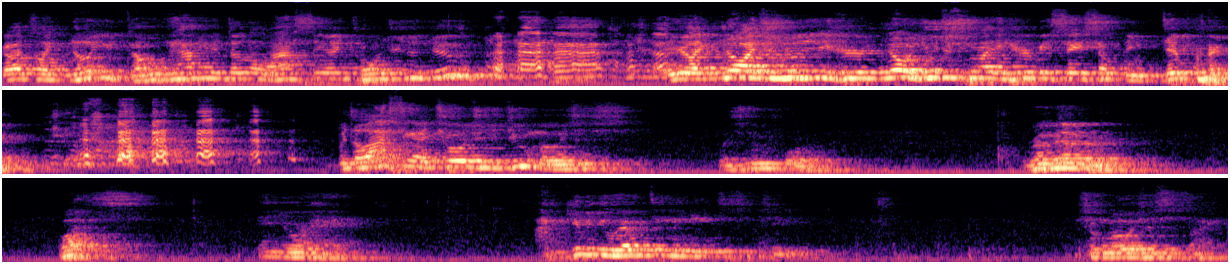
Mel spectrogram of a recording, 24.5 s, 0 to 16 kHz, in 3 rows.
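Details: Adult man who lost 80% of his tongue to cancer, with a permanent articulation impairment after partial glossectomy.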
